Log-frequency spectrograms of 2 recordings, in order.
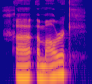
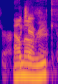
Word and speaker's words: Amalric: Matthew Almerich, or however you say his name. I was like, yes. Oh my God. – Yes. Isn't it just Matthew Amalric? – Sure. – Amalric.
